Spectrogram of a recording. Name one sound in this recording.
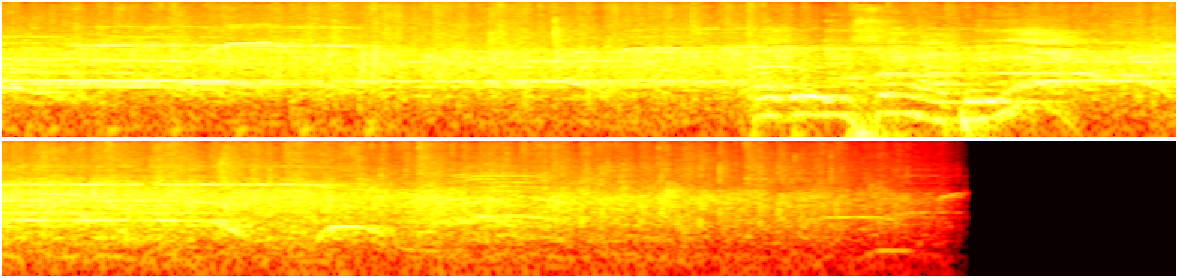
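Electric guitars ring out over the band.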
